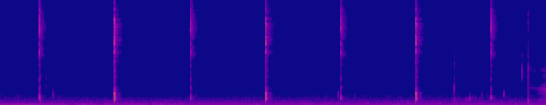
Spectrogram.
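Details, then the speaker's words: Arduino-built wind regulation controller for a pendulum master clock, in night mode with slave clocks shut off: four crisp relay clicks about once a second with fainter ticks between, no voltmeter beep; relay switching normally. "so you can hear those are four clicks without the beep from the voltmeter"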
